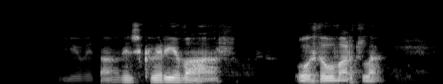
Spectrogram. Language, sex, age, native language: Icelandic, male, 20-29, Icelandic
